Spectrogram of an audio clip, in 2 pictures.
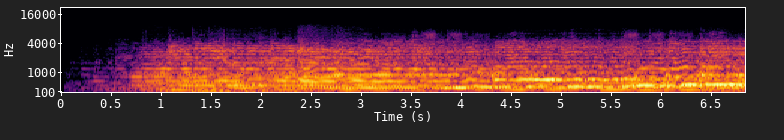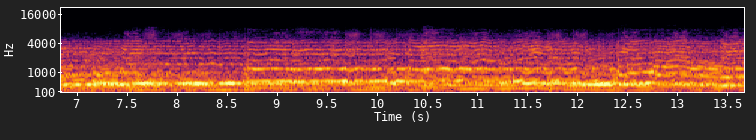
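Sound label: Isolated Guitar; Torino 1994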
